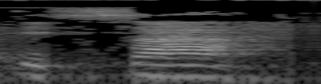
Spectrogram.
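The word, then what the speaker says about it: issā: Sân phần tâm sở có 4 tâm sở, đó là đô xả là sân, issa, cái này đọc là issa, issa là ganh tỳ,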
